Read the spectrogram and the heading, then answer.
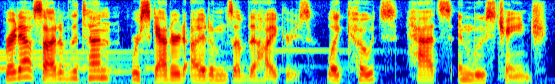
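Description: A woman's voice: on the low side, measured pace, a bit bright. A woman narrating a scripted mystery podcast as a storyteller. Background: background music.

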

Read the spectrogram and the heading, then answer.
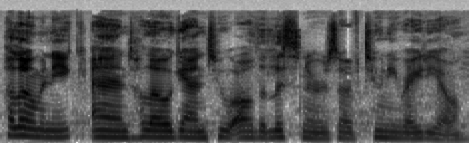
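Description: An actress playing a weary but dutiful emergency management officer giving a formal radio interview. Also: female voice, fairly low pitch, fairly even intonation, fast talker, lightly acted. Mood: measured, official.

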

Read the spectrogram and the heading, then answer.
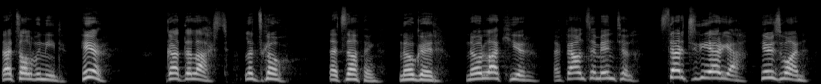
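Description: A woman's voice: normal speed, no room sound, clean studio sound, lightly acted. A woman voicing a fierce, terse soldier. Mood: steady, focused. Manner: terse combat callouts, shouted warnings and low calm lines. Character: fierce young female soldier operator. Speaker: playable game operator. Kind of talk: video game voice lines.

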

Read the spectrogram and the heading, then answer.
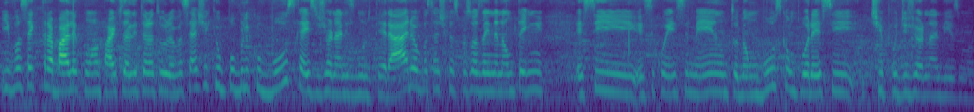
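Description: A woman's voice: on the high side, fairly even intonation, fast, few pauses, a crowd in the background. A young woman with a Brazilian accent, asking questions as an interviewer. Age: young adult.

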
